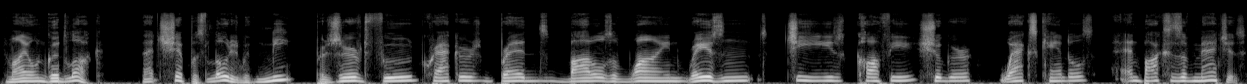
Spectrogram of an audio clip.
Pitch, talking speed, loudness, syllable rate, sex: 150 Hz, 135 wpm, -18 LUFS, 3.7 syllables/s, male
